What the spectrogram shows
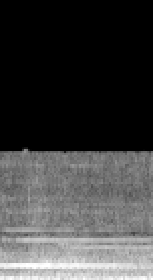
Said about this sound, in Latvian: Kolēģi, ir pienācis laiks pārtraukumam. Lūdzu zvanu.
